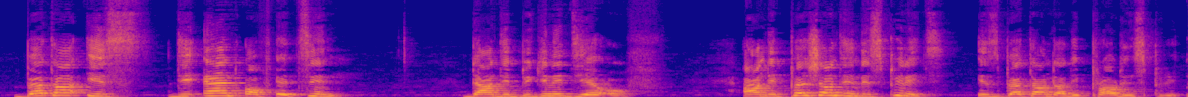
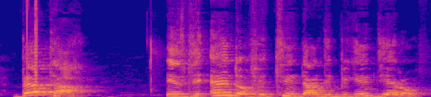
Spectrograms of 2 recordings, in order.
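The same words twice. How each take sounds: First: Scripture reading. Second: Better set apart by a pause, then the rest; stress on better. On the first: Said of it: "verse eight say". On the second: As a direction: pause after better, then finish the verse. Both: Shown as a demonstration.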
